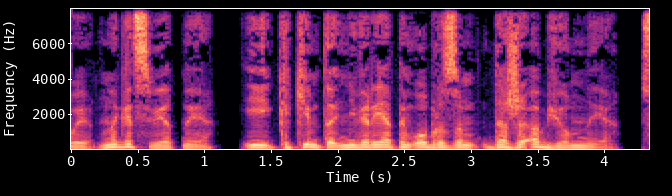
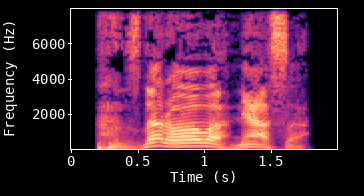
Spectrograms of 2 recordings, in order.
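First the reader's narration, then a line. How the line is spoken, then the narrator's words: Joyful. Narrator (Russian): радостно сообщил Гоши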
